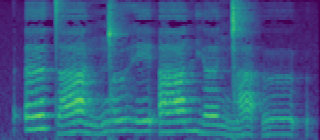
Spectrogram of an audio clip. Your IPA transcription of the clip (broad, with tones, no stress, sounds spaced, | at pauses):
ʔ ɜ˦˥ t̪ aː˩˧˩ ŋ ŋ͡ǀ ɵ˦˥ ɦ e˦˥ ʔ aː˦˥ n j ɜ˧ ŋ͡ǀ a˩˧˩ ʔ ɵː˧ ʔ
